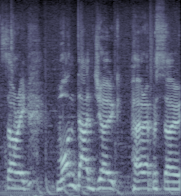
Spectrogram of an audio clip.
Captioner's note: laughs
